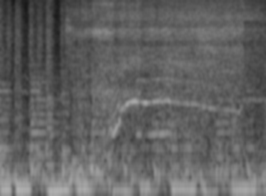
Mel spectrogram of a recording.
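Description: Upbeat music with a steady bass beat. About a second in, a jet ski's engine whine rises sharply in pitch and holds, sagging a little, over a hiss of spray, and stops shortly before the end.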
